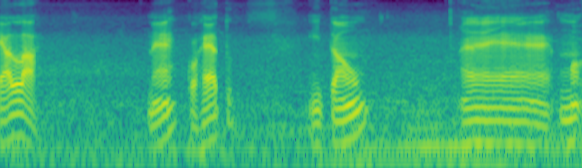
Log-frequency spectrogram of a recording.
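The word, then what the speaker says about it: Allah: E olha que interessante, pros muçulmanos, a pronúncia do nosso criador é a lá, né?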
